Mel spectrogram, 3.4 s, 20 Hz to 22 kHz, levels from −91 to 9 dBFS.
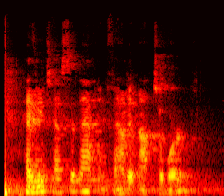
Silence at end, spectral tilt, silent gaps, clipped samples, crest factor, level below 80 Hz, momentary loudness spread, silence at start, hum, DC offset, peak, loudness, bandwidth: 0.3 s; -7.5 dB/octave; none; under 0.1%; 22 dB; -36 dBFS; 11 LU; 0.05 s; none; under 0.1%; -2 dBFS; -23 LUFS; 11 kHz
